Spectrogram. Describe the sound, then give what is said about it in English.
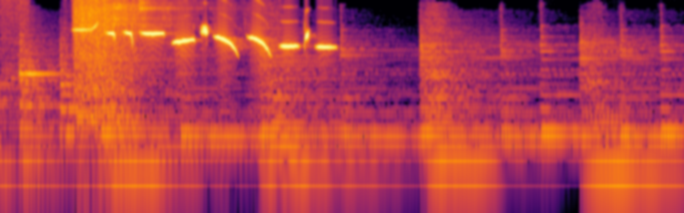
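Bird call: a quick series of high, chirping tweets that bend up and down, heard over steady, sustained musical tones that carry on after the chirps stop. “Bird.”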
